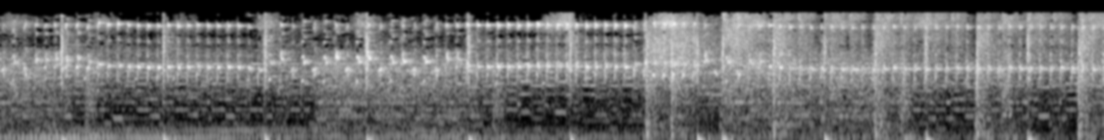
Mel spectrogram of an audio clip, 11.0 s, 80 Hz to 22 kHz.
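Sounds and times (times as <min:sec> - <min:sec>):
background music with steady beat: 0:00.0 - 0:11.0
lovebird chirping: 0:00.0 - 0:11.0.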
